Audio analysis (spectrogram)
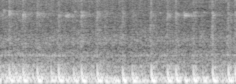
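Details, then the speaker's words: Supra X Daytona single with a new Yuasa battery after sitting long with stale fuel and a dead battery; carburetor found clean. Steady, even idle putter with no knocks or misses; running normally. "Dan ini dia suara dari Supra Daytona menggunakan aki baru. Dan gimana suaranya? Pastinya keren sih."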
